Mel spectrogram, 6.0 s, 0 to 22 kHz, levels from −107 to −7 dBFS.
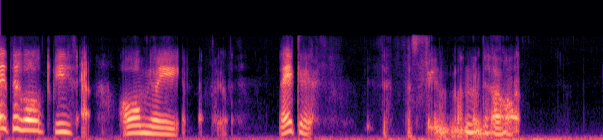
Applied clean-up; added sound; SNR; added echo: neural diffusion model UNIVERSE++.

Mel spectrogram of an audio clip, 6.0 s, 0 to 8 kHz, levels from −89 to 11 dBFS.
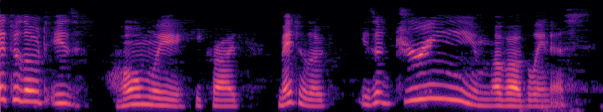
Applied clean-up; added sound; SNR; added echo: none; none; none; none.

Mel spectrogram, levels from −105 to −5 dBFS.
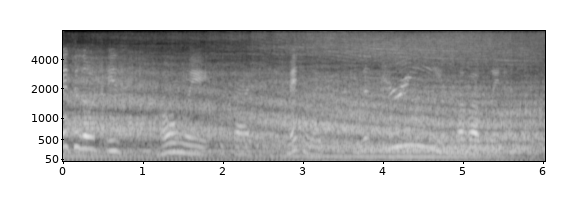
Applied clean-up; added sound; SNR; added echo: none; Aircraft; -1 dB; none.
